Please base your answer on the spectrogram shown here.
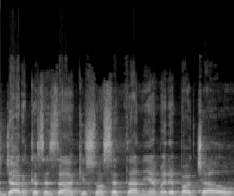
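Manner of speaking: ordinary delivery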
